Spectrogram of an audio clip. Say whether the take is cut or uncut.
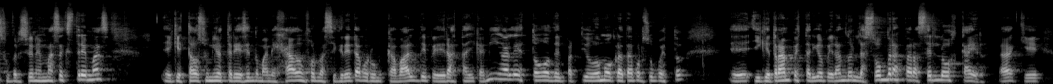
uncut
